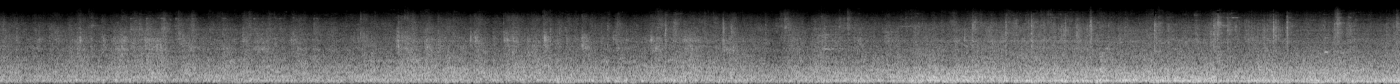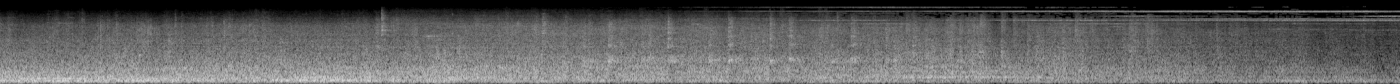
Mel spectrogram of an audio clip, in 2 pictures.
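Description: A long freight train's wagons rolling past close by, including empty flat wagons and car-carrier wagons, with a steady rumble and wheels clattering over rail joints. A thin, high-pitched wheel squeal comes in during the last few seconds.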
